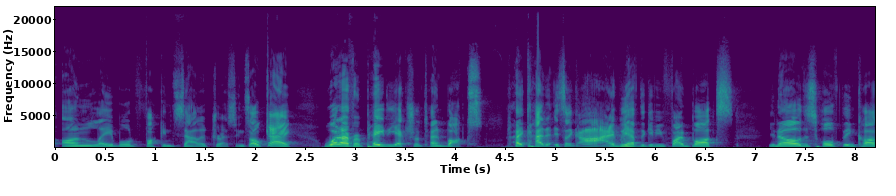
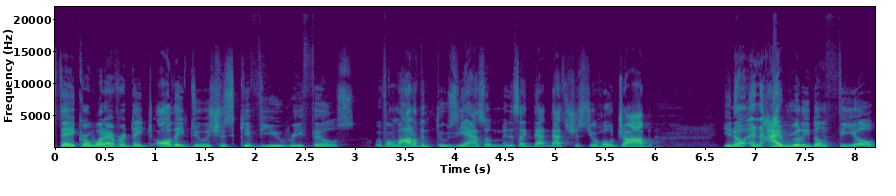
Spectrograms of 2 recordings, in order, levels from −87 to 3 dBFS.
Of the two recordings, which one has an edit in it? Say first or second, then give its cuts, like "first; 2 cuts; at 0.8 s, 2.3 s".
first; 2 cuts; at 4.5 s, 5.7 s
